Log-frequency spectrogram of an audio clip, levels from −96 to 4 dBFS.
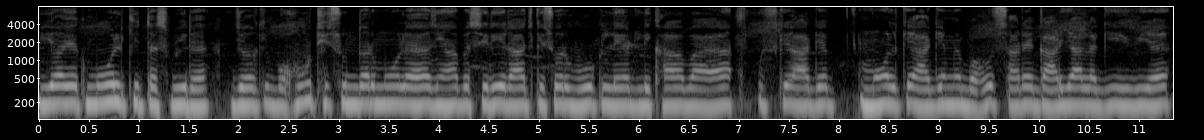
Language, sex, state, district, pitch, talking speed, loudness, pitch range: Hindi, male, Bihar, Madhepura, 180 Hz, 190 wpm, -41 LUFS, 175-185 Hz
